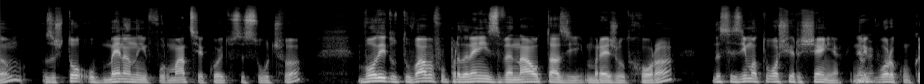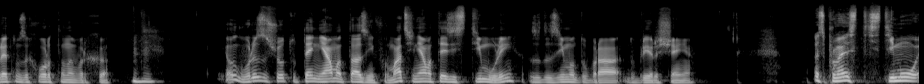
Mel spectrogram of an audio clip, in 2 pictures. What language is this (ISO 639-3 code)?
bul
